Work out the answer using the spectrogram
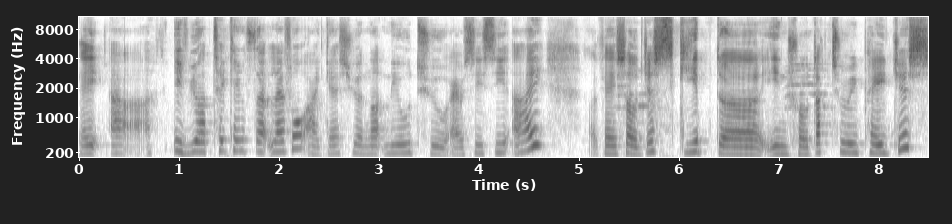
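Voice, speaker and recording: A woman speaks at a moderate pace with a non-native accent. Her pitch sits in the medium range, with ordinary variation. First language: not English. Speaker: accounting tutor. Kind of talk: tutorial. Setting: live stream. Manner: hesitant, frequent fillers.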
